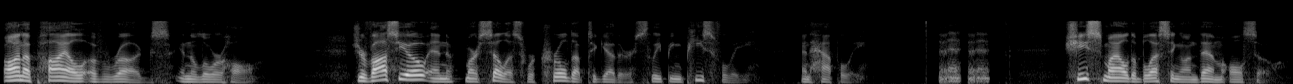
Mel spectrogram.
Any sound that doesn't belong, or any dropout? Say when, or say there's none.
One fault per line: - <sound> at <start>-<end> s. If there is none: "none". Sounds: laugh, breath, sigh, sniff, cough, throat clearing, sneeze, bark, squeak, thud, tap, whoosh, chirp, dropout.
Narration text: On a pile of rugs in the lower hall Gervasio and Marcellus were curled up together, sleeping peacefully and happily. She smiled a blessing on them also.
- laugh at 9.4-9.9 s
